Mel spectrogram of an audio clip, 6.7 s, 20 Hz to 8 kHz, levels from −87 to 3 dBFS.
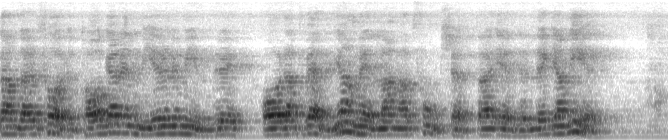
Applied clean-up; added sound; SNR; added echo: none; none; none; reverberation time 0.7 s.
